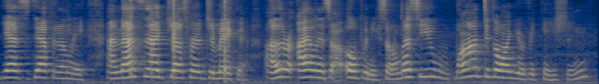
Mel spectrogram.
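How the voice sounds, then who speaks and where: A woman's voice: a little high, normal speed, hardly any pauses, fairly bright tone. A middle-aged woman with a New York accent hosting a live travel talk, emphatic and scolding in a chatty way. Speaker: travel agent host.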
